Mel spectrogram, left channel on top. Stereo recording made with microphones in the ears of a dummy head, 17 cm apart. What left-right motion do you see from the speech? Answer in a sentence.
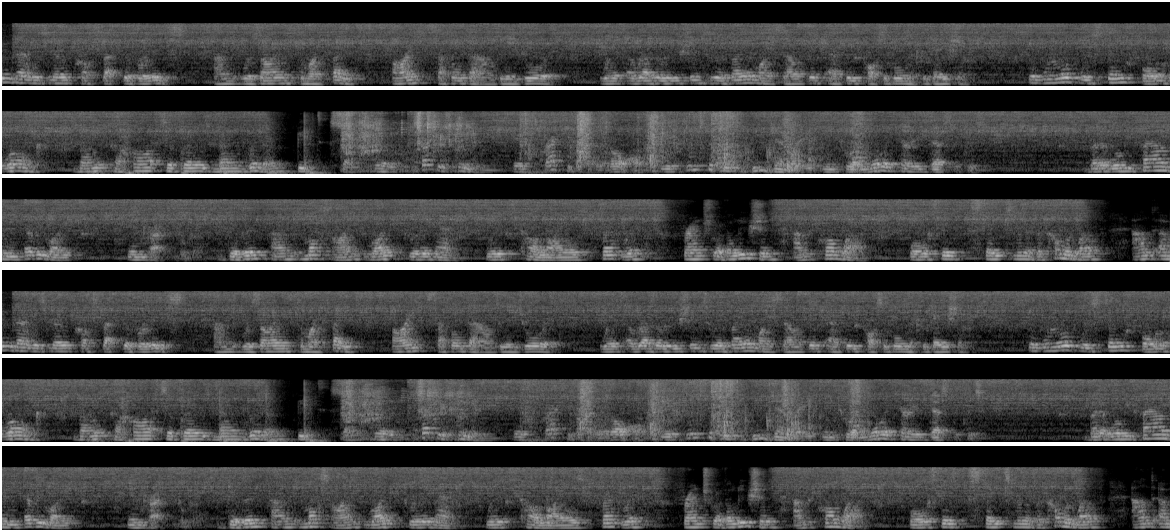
In this clip you hear the speech move from right to left and back again.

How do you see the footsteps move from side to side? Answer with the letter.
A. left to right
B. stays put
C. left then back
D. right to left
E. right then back
C.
